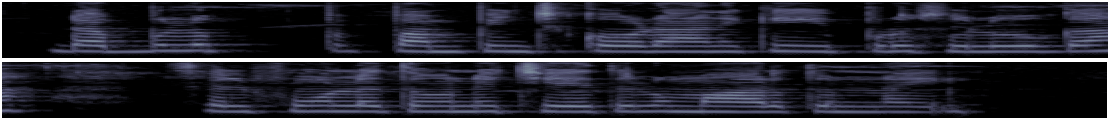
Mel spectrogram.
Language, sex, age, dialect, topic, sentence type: Telugu, male, 18-24, Telangana, banking, statement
